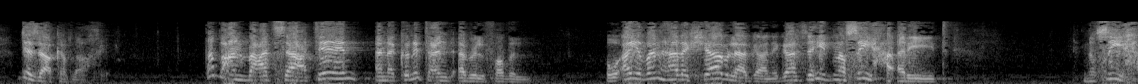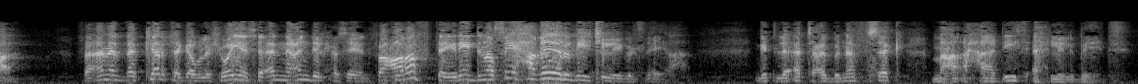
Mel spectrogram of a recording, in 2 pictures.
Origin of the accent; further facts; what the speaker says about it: Iraq; والله مثل عندنا بالعراق يقول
